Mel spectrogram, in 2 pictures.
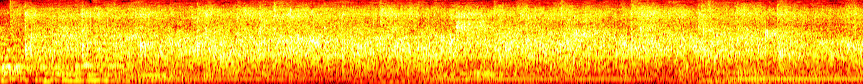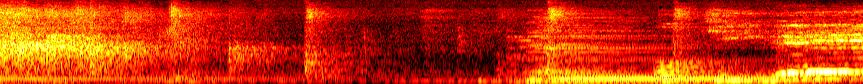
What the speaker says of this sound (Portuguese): A gente vem aplaudir e exaltar o nome do Senhor essa noite.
